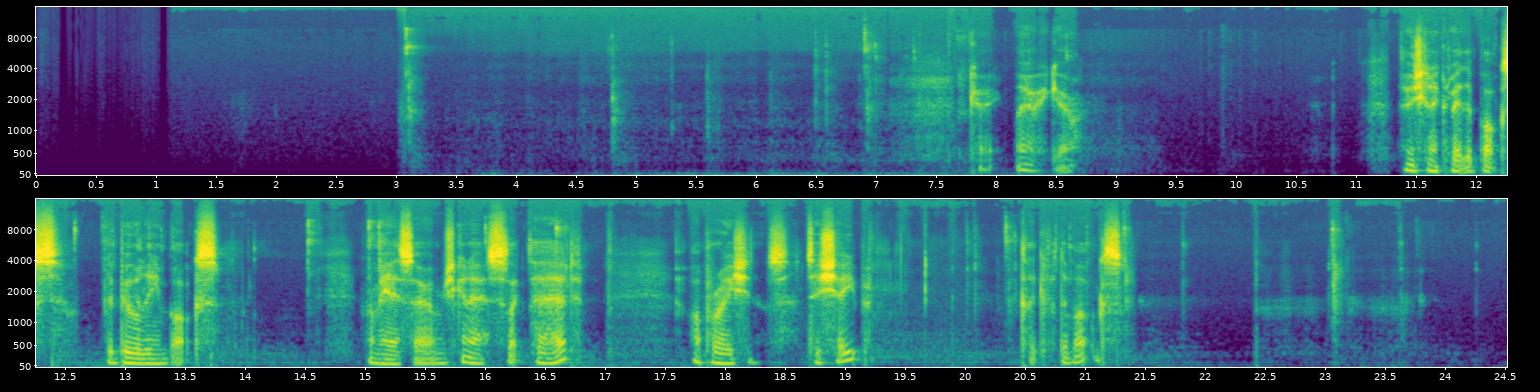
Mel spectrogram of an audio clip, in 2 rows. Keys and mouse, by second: 6.9 alt+right drag, 7.1 alt+right drag, 7.2 alt+drag, 7.5 alt+q, 7.8 alt+right drag, 8.1 alt+right click, 8.2 alt+drag, 8.5 alt+right drag, 8.7 alt+right drag, 8.8-9.3 alt+drag, 9.8 alt+right drag, 10.0-10.7 alt+drag, 10.9 alt+middle drag, 11.0 alt+right drag, 11.2 alt+right drag, 11.4 alt+drag, 12.8 drag, 13.0 right drag, 13.2 right drag, 13.4 drag, 15.0 shift+Tab, 16.0-16.3 drag, 16.5 q, 20.3 alt+drag, 20.6 alt+right drag, 20.9 alt+click, 22.9 r, 22.9 w, 23.6 r, 24.2 click.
